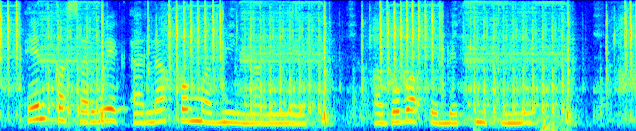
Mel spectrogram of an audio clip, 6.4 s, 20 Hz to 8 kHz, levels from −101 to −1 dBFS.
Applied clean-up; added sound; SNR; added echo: none; Telephone; 1 dB; none.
